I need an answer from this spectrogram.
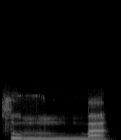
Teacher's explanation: dibaca ghunah atau mendengung ditahan dua harakat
